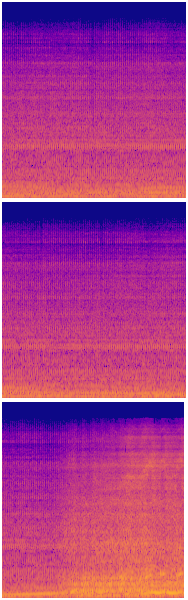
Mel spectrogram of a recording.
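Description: Fiat hatchback JTD turbodiesel engines idling side by side, then about eight seconds in the revs rise and the engines get louder, held high for the start.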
